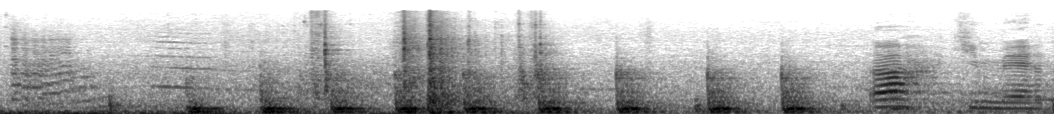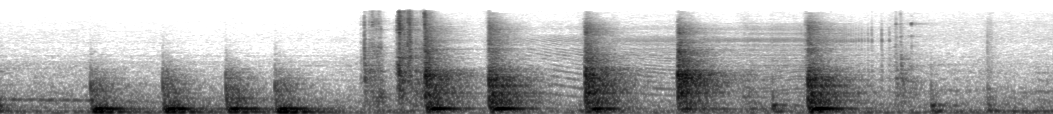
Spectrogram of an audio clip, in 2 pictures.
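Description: Knocks land over and over on a wooden door.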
